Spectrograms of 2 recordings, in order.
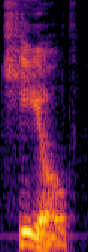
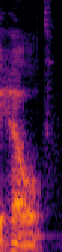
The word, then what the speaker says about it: Heald: If you follow John Heald, then please don't say held.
